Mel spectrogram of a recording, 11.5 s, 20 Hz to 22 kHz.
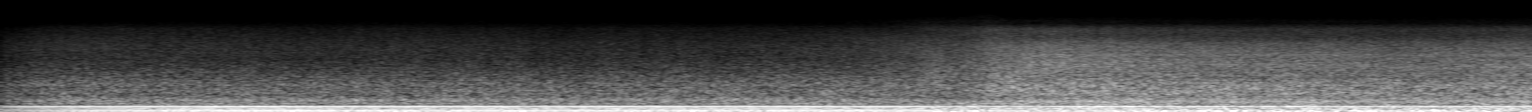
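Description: Honda 30 hp four-stroke outboard motor running steadily at speed, driving a small boat, with water rushing along the hull. About seven seconds in, the rush of water and spray grows louder and brighter.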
